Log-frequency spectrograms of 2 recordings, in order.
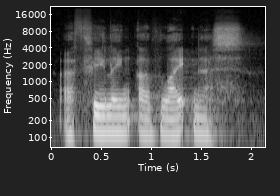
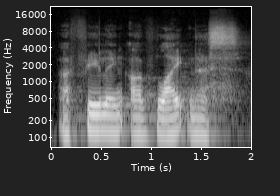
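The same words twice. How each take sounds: The two takes are said the same way.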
